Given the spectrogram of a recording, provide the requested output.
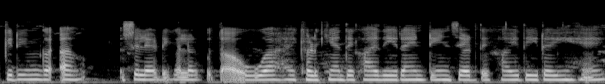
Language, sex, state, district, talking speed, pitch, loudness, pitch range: Hindi, female, Bihar, Purnia, 170 wpm, 210 Hz, -18 LUFS, 210-215 Hz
